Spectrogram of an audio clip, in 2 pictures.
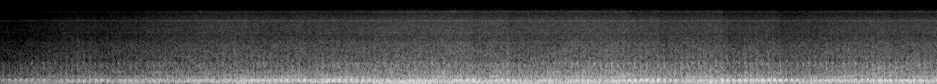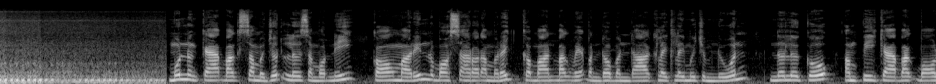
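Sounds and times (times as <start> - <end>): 
military helicopter engine drone: 0.0 - 11.1
speech: 11.1 - 18.7.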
